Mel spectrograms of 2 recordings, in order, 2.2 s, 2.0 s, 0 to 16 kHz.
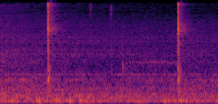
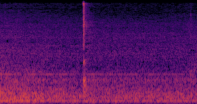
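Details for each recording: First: Gallagher B1600 electric fence charger in a quiet room: sharp single clicks about every 1.3 seconds, but a no-load peak voltage test reads nothing; fault traced to a failed transformer winding on the output board. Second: Gallagher B1600 fence charger after repair, on the full power setting under about a 100-ohm test load, around 8 joules output. Two sharp snapping ticks about a second apart over room hum; normal pulsing under load.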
